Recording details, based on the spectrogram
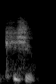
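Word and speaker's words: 旗手: 경기할 때 깃발은 사람 있잖아요 이걸 기수라 그러잖아요 발음은 티슈 티슈 기수는 키슈 특별하게 시험 쩔어는 걷기 정도입니다 그리고 훈도 가능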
